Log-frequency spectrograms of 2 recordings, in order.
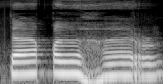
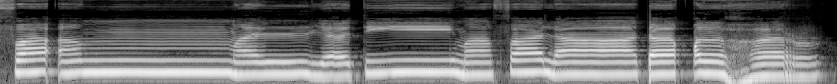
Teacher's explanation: قاف پر حروف مستعلیہ، اور یہاں پہ قلقلہ بھی ہوگا اس پہ کیونکہ یہ ساکن ہے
